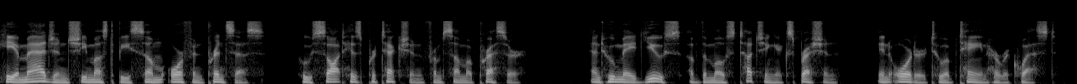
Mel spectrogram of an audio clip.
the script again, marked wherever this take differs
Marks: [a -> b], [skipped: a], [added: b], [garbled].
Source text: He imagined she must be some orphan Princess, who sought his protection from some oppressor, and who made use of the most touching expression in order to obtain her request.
He imagined she must be some orphan Princess, who sought his protection from some oppressor, and who made use of the most touching expression in order to obtain her request.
